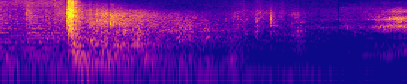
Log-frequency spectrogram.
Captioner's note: gunshot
